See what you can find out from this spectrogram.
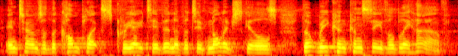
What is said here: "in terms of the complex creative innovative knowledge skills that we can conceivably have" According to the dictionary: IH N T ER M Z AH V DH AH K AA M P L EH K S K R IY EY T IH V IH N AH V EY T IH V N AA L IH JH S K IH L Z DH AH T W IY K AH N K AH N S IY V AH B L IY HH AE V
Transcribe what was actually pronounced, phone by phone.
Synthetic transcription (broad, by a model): IH N T ER M Z AH V DH AH K AA M P L EH K S K R IY EY T IH V IH N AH V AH T IH V N AA L IH JH S K IH L Z DH AH T W IY K AH N K AH N S IY V AH B L IY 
